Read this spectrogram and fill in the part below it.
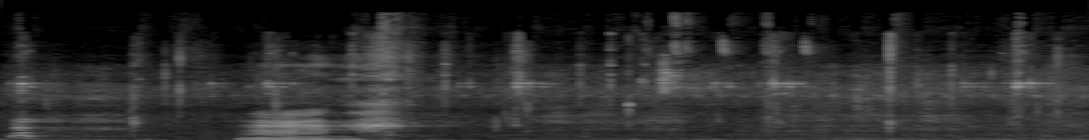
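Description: A dog gives one drawn-out, yelping bark close by, while people talk quietly before and after it.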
